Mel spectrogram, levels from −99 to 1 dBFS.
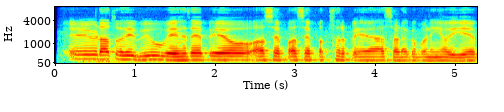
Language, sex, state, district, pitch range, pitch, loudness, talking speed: Punjabi, male, Punjab, Kapurthala, 130-150 Hz, 140 Hz, -14 LUFS, 180 wpm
